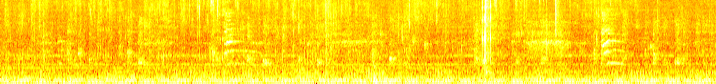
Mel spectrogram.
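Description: Domestic cats giving several short, soft meows, a couple near the middle and a few more near the end, over a low, evenly pulsing hum. A single sharp click comes about two-thirds of the way through.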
